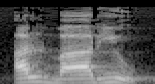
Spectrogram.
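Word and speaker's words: البارئ: The examples are Al-Bariyu, Al-Basitu, Al-Basiru. All these three are the divine names of Allah subhanahu wa ta'ala. Al-Bariyu, look, Lam is being pronounced.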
